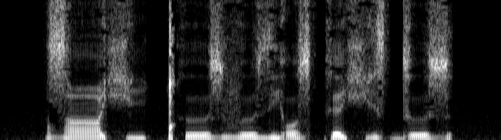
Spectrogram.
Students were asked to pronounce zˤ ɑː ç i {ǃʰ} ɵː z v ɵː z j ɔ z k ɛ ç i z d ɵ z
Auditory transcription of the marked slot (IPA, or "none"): ǃʰ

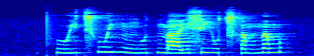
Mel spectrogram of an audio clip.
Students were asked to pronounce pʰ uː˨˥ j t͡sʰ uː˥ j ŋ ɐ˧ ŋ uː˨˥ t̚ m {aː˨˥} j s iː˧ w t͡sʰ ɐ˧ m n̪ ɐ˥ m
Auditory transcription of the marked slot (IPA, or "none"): aː˨˥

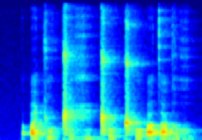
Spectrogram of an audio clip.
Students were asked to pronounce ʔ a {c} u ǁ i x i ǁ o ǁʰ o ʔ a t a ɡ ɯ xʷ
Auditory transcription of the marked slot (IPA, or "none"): c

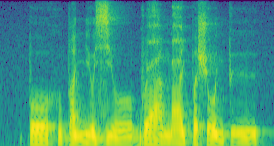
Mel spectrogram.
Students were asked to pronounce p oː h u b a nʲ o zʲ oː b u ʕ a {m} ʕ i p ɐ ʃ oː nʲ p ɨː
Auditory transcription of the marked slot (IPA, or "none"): m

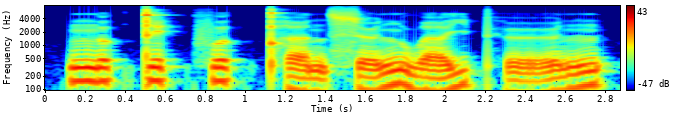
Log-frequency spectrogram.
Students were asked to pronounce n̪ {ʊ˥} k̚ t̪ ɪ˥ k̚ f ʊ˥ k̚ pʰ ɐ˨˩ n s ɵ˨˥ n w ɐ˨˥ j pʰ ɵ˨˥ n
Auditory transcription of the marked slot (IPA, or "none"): ʊ˥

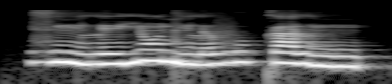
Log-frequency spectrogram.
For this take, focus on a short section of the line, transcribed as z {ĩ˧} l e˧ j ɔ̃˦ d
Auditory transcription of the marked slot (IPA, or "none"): ĩ˦˨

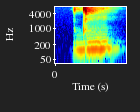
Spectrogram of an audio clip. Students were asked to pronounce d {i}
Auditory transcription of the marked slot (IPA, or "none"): i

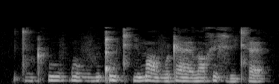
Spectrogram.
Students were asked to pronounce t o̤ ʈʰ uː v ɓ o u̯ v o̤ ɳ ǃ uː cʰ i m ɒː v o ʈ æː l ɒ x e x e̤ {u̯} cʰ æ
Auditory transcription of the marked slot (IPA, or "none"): i̯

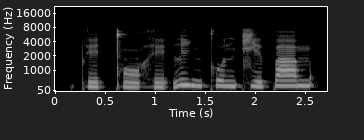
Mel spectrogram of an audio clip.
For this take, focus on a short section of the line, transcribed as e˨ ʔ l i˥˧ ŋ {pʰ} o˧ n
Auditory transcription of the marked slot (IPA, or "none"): kʰ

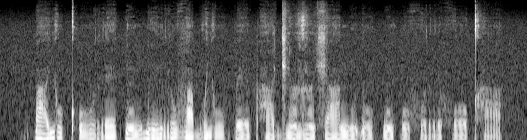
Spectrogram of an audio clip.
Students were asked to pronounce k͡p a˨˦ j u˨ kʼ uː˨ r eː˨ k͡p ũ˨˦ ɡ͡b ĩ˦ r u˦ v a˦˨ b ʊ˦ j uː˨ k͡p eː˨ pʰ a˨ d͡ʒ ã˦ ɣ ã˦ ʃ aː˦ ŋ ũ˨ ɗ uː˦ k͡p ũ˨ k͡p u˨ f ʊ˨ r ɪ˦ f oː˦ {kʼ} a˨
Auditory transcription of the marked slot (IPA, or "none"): kʰ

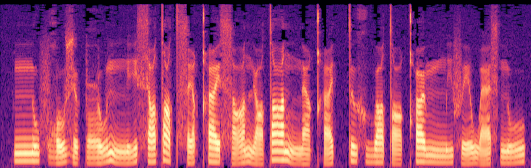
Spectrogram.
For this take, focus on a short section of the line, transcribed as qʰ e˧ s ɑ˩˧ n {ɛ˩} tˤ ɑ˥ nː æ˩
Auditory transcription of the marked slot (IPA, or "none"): ø˩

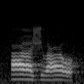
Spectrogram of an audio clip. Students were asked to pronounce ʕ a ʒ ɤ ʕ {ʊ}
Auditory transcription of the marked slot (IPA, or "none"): ɔ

